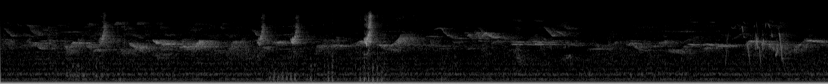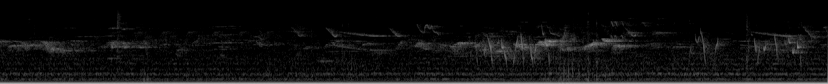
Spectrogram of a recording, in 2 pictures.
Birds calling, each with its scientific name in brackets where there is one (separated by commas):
Red-billed Leiothrix (Leiothrix lutea), Omao (Myadestes obscurus), Hawaii Amakihi (Chlorodrepanis virens), Iiwi (Drepanis coccinea), Hawaii Akepa (Loxops coccineus)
